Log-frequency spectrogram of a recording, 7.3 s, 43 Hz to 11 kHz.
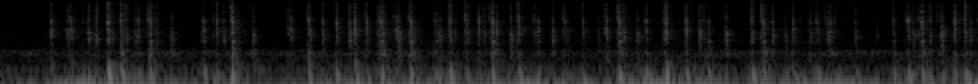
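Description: A full-size black plastic Corsair K68 mechanical keyboard with Cherry MX Red switches and blue backlit keycaps, on a white desk, is typed on rapidly with the fingertips of both hands. The result is a dense, steady stream of short, bright clacks over a low, thumpy underlayer, with each keystroke dying away almost instantly.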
